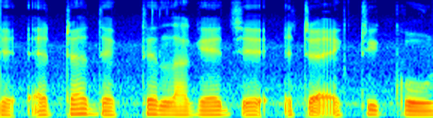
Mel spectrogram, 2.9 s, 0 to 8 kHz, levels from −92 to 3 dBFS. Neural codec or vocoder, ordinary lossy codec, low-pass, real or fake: none; none; none; real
